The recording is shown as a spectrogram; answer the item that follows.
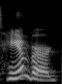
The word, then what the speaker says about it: Hamburg: It's Hamburg. That's how the Germans say it. – I would have thought it was that was the American way. – We say it like all fancy, but I think it's actually the less fancy version. It's like hamburger, but without the er.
